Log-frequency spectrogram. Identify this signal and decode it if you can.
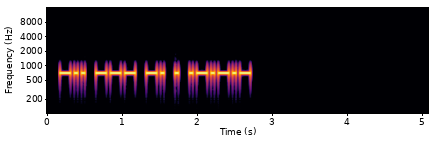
Morse code, heard as a keyed tone, about 25 wpm, 700 Hz. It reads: DONE.
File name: practice / 25wpm / Sentences with 9-Word Phrases - 25wpm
